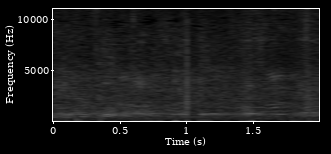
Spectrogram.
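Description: A string of dull low thumps and knocks close to the microphone, under faint murmuring voices of a large audience.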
